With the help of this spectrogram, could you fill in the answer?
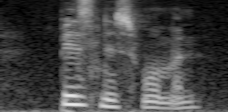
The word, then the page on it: businesswoman: American English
